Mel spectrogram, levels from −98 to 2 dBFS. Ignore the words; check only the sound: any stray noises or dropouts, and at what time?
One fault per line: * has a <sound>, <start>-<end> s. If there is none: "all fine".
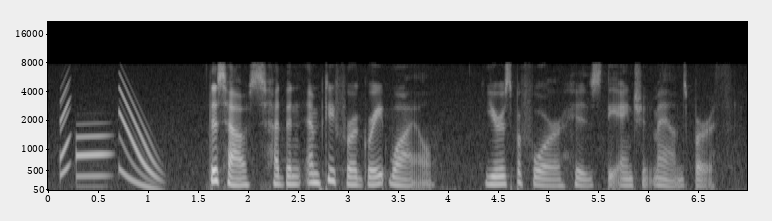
* has a chirp, 0.1-1.2 s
